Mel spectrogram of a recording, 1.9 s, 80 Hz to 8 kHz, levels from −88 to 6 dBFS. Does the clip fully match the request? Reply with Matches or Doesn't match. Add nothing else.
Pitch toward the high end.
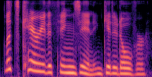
Matches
